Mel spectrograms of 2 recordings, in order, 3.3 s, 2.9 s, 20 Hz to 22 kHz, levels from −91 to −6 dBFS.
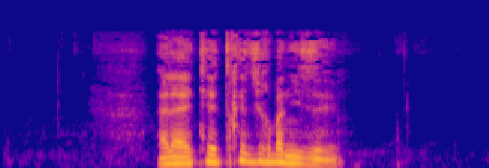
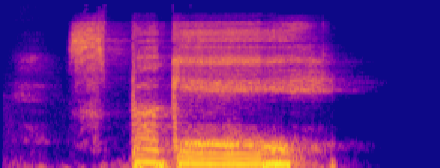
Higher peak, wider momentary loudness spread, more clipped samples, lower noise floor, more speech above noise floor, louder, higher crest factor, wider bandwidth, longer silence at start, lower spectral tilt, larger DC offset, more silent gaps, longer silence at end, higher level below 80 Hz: about the same, -8 dBFS vs -6 dBFS; second, 11 LU vs 16 LU; neither; first, -77 dBFS vs -63 dBFS; first, 53 dB vs 47 dB; second, -26 LUFS vs -19 LUFS; first, 20 dB vs 14 dB; second, 11.5 kHz vs 14.5 kHz; first, 1.05 s vs 0.45 s; about the same, -5 dB/octave vs -5 dB/octave; neither; neither; first, 1 s vs 0.7 s; second, -54 dBFS vs -30 dBFS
